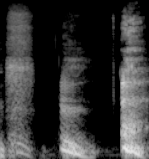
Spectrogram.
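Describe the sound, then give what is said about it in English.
A cough sound effect triggered by a cough button: three harsh, raspy coughs in a row, evenly spaced about half a second apart, each a loud throaty burst with a gravelly voiced edge, with short silences between them. “Perfect cough sound effect.”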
